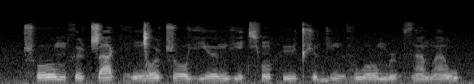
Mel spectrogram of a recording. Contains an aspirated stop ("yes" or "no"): yes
